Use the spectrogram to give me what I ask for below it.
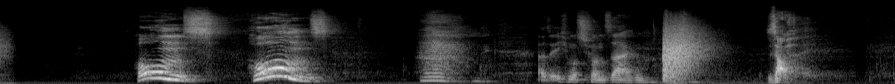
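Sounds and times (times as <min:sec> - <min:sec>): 
speech: 0:01.4 - 0:03.4, 0:05.4 - 0:06.9, 0:07.7 - 0:08.1
pistol shot fired at a wall: 0:06.7 - 0:07.2.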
